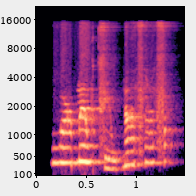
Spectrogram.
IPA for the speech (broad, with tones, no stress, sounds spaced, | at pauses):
w o˥ ɭ ɓ ɛ̃˥ w t͡s i˩ w ɠ ɛ̃˥ sˤ ĩ˥ sˤ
